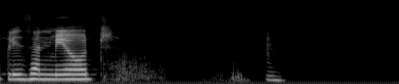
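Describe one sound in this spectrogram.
A child speaks loudly through an online call.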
